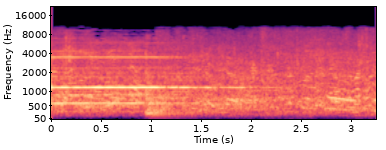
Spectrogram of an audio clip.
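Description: A plucked string instrument rings out with a few sustained notes.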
